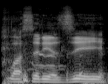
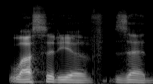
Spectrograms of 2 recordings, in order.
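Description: First: The last letter is said the American way, 'zee'. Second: The last letter is said the British way, 'zed'.

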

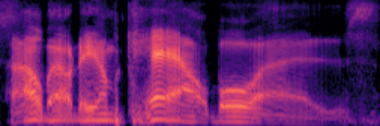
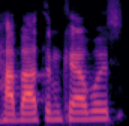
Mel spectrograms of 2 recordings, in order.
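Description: First: It is said in a deep, burly voice. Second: It is said in an ordinary voice.

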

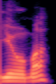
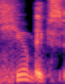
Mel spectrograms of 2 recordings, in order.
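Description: First: The word begins with a Y sound. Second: The word begins with an H sound. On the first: The speaker calls it wrong. "Say it with a Y" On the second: The speaker calls it right. "It's an H on the front of that word"

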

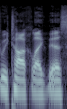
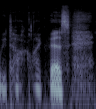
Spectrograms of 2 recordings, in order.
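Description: First: It is said at normal loudness. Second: It trails off, getting quieter.

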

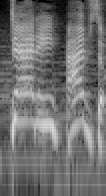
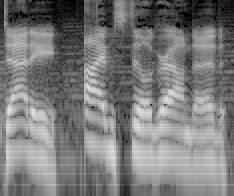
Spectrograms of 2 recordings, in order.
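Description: First: It is said in a put-on Leia voice. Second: It is said in a put-on Kylo voice.

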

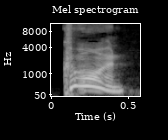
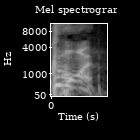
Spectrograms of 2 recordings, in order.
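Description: First: It is said mildly, without anger. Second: It is said with strong anger.

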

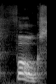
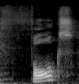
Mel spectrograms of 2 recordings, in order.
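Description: First: The L sound is silent. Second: The L sound is pronounced hard. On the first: The speaker calls it right. "make me yell at my phone that it's folks" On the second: The speaker calls it wrong. "laying down folks with the hardest L of all time"

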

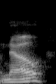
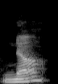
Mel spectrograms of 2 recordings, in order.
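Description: First: The tag is short, flat and plain. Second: The tag is drawn out, warm and inviting. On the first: A plain confirmation tag. The speaker calls it wrong. "The no just sounds so boring, so short" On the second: A kinder, more inviting confirmation tag. The speaker calls it right. "The no has more flavor"

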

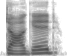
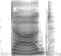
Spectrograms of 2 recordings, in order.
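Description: First: The ed ending is its own extra syllable. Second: The ed ending is only a final consonant. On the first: "had the same unusual pronunciation of the suffix ed" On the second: "pronounced like most English words ending in ed"

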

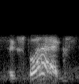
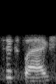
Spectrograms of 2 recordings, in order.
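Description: First: The stress falls on the word Flags. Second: The stress falls on the word Six. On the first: "she'd put the pronunciation on flags" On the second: "instead of saying Six Flags"

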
